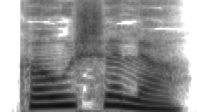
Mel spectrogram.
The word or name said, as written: ಖುಶಾಲಿ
